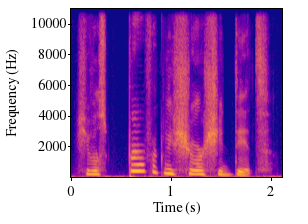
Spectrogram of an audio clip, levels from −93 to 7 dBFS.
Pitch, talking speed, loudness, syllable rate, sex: 255 Hz, 170 wpm, -16 LUFS, 5.0 syllables/s, female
